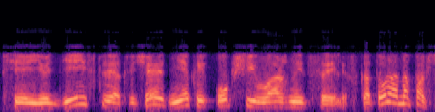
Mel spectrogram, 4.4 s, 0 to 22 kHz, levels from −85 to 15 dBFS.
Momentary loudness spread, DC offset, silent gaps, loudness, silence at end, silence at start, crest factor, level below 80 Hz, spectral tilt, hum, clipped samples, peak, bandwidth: 4 LU; under 0.1%; none; -12 LUFS; 0 s; 0.05 s; 12 dB; -52 dBFS; -8.5 dB/octave; none; under 0.1%; 0 dBFS; 4.9 kHz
